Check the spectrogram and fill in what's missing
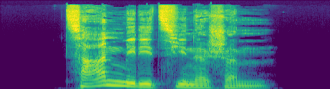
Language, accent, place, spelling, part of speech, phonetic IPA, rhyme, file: German, Germany, Berlin, zahnmedizinischem, adjective, [ˈt͡saːnmediˌt͡siːnɪʃm̩], -aːnmedit͡siːnɪʃm̩, De-zahnmedizinischem.ogg
- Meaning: strong dative masculine/neuter singular of zahnmedizinisch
